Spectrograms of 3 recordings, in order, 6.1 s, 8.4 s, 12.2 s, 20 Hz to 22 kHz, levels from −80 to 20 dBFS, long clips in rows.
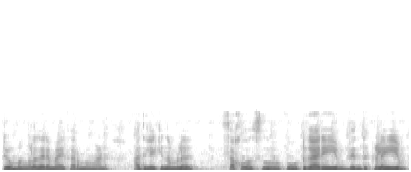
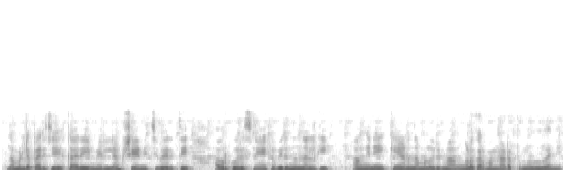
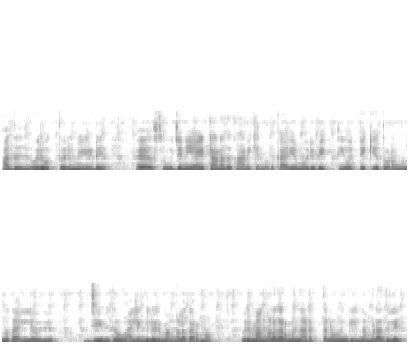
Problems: low volume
